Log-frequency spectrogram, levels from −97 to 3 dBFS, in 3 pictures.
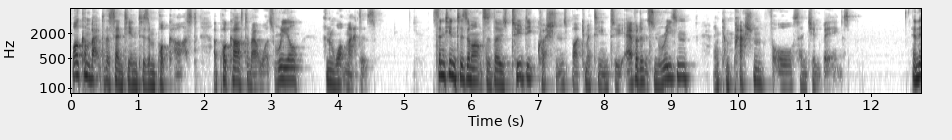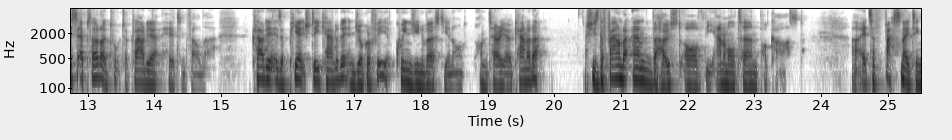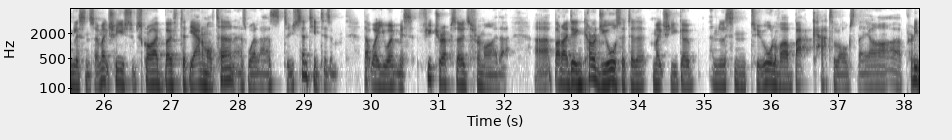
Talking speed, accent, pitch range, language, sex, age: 180 wpm, British, 115-155 Hz, English, male, 30-49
